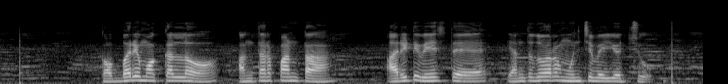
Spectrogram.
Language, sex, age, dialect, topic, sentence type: Telugu, male, 18-24, Utterandhra, agriculture, question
